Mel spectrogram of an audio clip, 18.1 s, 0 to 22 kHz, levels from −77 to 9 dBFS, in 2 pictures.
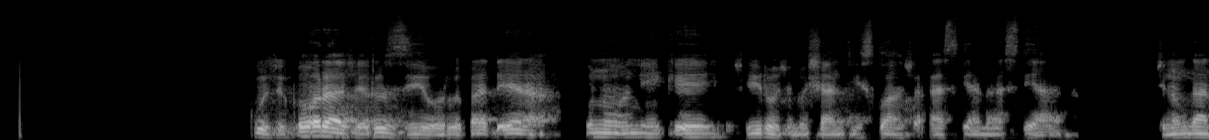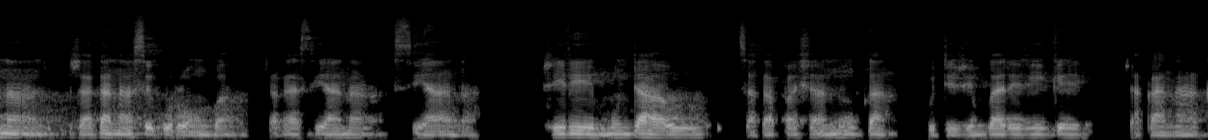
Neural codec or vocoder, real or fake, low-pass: vocoder, 44.1 kHz, 128 mel bands, Pupu-Vocoder; fake; 14.4 kHz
